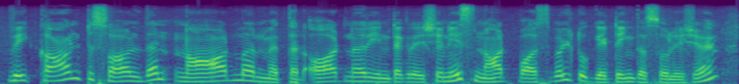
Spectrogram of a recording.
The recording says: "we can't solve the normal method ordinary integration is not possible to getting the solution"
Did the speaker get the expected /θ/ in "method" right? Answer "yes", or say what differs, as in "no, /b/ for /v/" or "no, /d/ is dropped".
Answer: no, /t/ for /θ/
